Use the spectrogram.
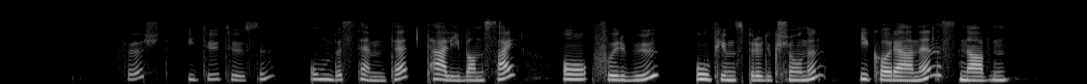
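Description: From 1.25 to 5.02 s, automatic gain rising lifts the level by about 12 dB; unlike a speaker moving closer, the background noise swells along with the speech.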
